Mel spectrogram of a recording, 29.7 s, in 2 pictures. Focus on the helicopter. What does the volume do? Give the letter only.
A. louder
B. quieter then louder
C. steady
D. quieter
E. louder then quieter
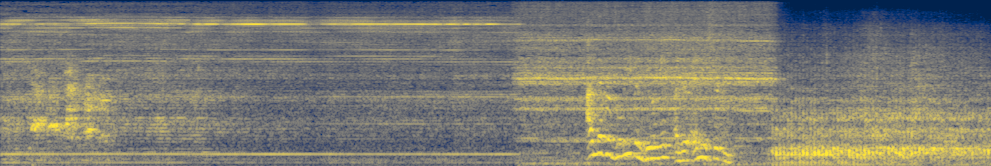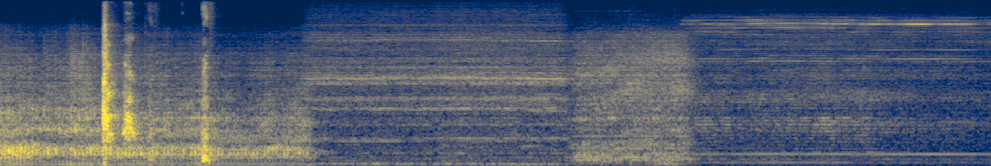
D.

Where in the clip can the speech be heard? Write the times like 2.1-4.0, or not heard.
8.8-11.0.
